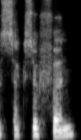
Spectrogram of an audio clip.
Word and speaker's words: saxophone: piano lu saxophone le saxophone remember with that french oh it's not phone it's fun suck so fun the saxophone love yolo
